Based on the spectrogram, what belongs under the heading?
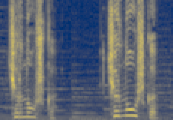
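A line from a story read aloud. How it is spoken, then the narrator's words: Undertone. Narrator (Russian): сказал наконец вполголоса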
